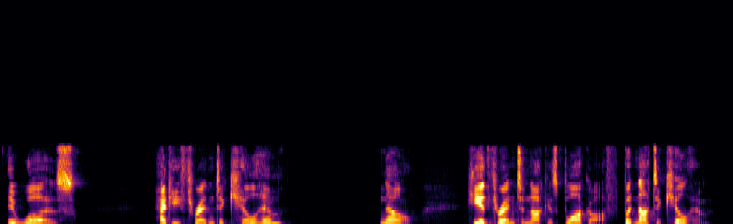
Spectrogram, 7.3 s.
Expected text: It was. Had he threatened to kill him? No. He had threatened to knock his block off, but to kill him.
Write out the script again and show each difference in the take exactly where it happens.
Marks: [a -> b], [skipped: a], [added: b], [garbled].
It was. Had he threatened to kill him? No. He had threatened to knock his block off, but [added: not] to kill him.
